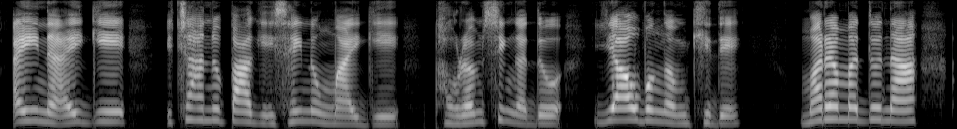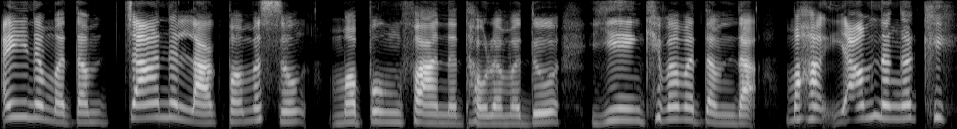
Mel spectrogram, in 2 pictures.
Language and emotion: Manipuri, surprised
